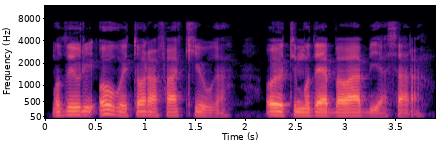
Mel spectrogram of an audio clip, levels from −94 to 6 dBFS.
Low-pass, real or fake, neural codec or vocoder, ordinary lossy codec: 7.2 kHz; real; none; none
